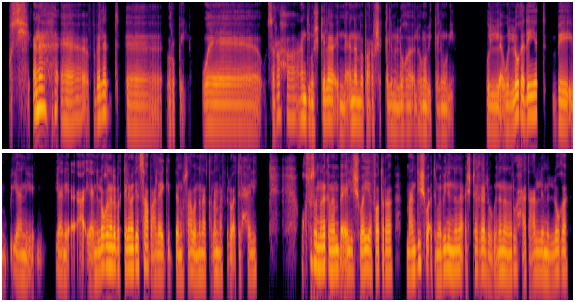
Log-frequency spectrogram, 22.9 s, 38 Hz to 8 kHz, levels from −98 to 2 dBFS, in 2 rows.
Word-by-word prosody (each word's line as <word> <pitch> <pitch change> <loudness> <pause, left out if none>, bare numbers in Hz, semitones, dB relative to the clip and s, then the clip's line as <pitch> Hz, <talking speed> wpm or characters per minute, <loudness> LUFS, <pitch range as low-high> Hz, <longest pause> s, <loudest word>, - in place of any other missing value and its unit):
بُصّي - - 0
أنا 175 +3 +7 0.3
آآ 110 +2 -3
في 110 - -16
بلد 140 +3 +1 0.4
آآ 95 -1 -6
أوروبية، - - -10 0.4
و 100 +2 -1 1.0
وبصراحة 120 -1 -6
عندي 115 -1 -1
مشكلة 115 +3 +1
إن 95 - -4
أنا 110 +1 0
ما 105 -1 -1
باعرفش - - -4
أتكلّم 95 0 -7
اللغة 95 +1 -5
اللي 105 - -8
هُم 95 -1 -2
بيتكلموا 85 0 -7
بيها، - - -12 0.7
وال 95 -2 0
واللغة 115 +8 +4
ديّة 130 +4 +5 0.3
ب - - -9 0.5
يعني 100 -2 -4 0.4
يعني - - -1
أع - - -2
يعني 110 - -1
اللغة 130 +4 +4
اللي 135 -1 +8
أنا 135 - +7
باتكلّمها 125 0 +4
ديّة 135 - +4
صعبة 135 0 +2
عليَّ 105 0 +1
جدًا، 105 0 -3
وصعبة 115 +2 -1
إن 100 - -1
أنا 110 0 0
أتعلّمها 110 +1 -3
في - - -27
الوقت - - -3
الحالي، 105 +3 -6 0.9
وخصوصًا 160 -3 0
إن 130 - +4
أنا 135 - +7
كمان 120 -2 +4
بقى - - +5
لي 115 0 0
شوية، 115 +2 +4
فترة 115 0 +1 0.3
ما 110 - 0
عنديش 130 +7 +4
وقت - - 0
ما 105 - +1
بين 125 +4 +2
إن 115 -2 +4
أنا 120 +1 +2
أشتغل 120 -2 -1
وبين 95 +3 -4
إن 115 0 +3
أنا 105 -2 +1
أروح 120 +3 -4
أتعلّم 110 +3 -1
اللغة، 115 +3 0
110 Hz, 175 wpm, -26 LUFS, 105-120 Hz, 1.0 s, اللي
